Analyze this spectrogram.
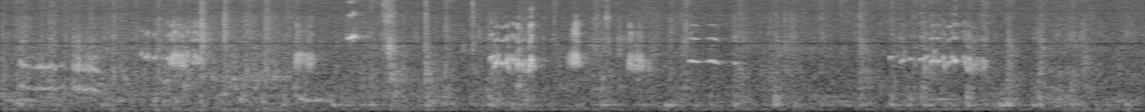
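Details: Befriended wild rainbow lorikeets in Cromer, Sydney, trading rapid shrill screeches and chattering squawks in quick clusters, some short and clipped, others drawn out, with softer lower notes mixed in.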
